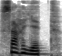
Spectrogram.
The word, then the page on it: sarriette: francais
